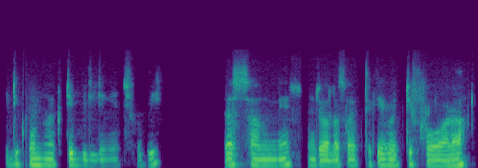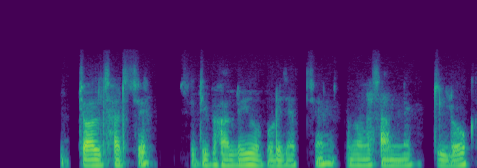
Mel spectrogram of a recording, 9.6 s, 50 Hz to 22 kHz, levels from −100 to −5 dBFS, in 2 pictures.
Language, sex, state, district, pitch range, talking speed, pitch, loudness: Bengali, male, West Bengal, Jhargram, 95-110 Hz, 140 wpm, 100 Hz, -32 LUFS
